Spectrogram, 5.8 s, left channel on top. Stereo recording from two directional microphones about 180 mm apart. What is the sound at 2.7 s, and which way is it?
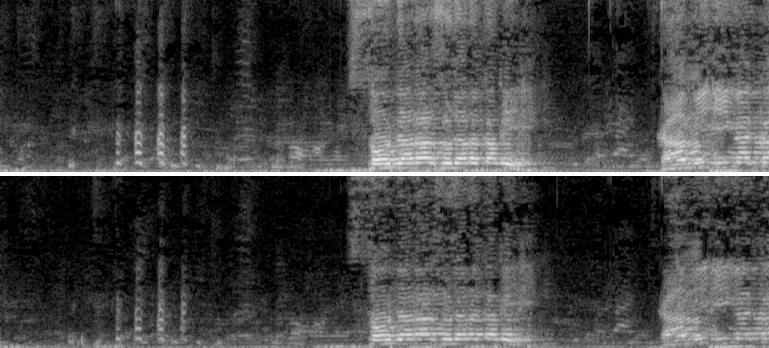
A man's voice, 50° left (ahead or behind).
